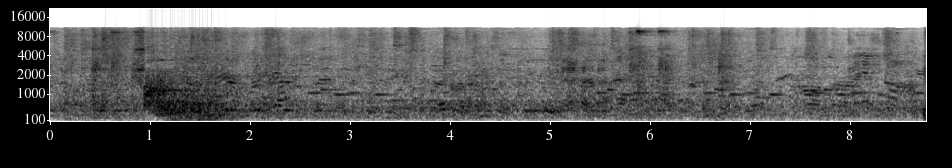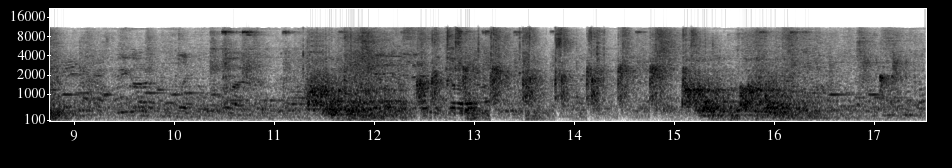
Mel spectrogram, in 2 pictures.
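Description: Bowling pins crash and scatter loudly.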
